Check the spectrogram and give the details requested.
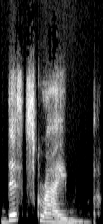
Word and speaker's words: describe: describe describe yes do not try to pronounce the e at the end of the word because you are giving it an extra syllable that just it doesn't belong in that word say it again um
